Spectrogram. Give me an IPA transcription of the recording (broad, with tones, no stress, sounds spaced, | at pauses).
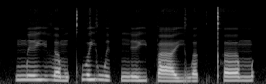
m e˧ j l ɐ˨˩ m kʷʰ ɐ˥ j w ɪ˨ k̚ ŋ e˨ j p aː˨˩ j w ɐ˨˥ k̚ t̪ʰ ɐ˥ m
